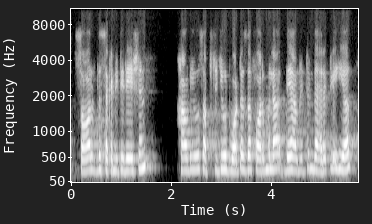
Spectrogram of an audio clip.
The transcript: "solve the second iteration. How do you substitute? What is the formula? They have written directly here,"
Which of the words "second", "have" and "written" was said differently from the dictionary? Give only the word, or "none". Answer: none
